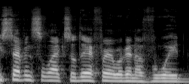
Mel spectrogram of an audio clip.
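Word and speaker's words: 7-Select: of our water was you kept saying 711 selected it's actually seven selects so therefore we're gonna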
